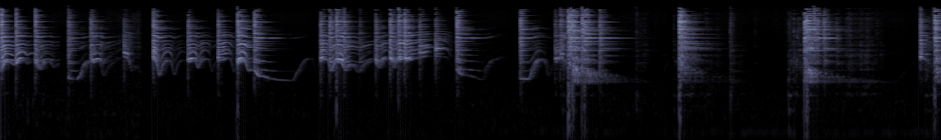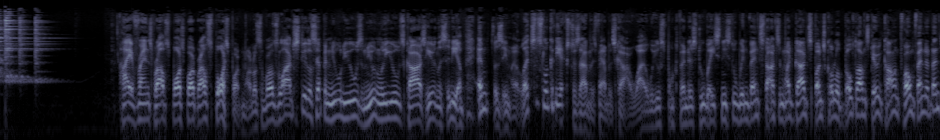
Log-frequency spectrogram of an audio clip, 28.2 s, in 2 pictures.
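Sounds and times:
wooden beaters tapping a bent metal strip: 0.0 - 15.2
speech: 15.9 - 28.2.

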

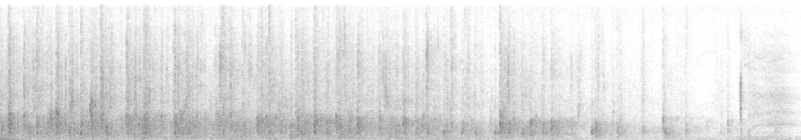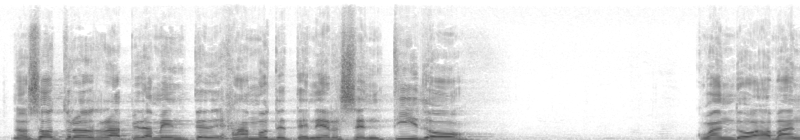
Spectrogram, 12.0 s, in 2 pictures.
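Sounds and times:
audience applause: 0.0 - 5.9
speech: 6.1 - 9.6, 11.3 - 11.9.

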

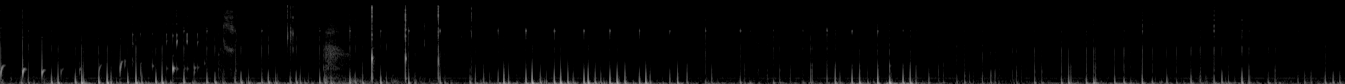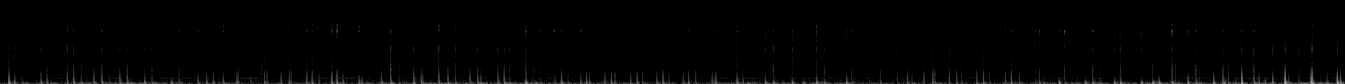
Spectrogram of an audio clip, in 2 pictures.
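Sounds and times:
ear eating mouth sounds: 0.0 - 9.1
faint low hum: 0.0 - 26.8.

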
